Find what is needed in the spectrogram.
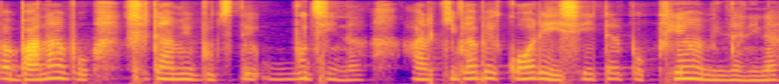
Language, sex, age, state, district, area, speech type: Bengali, female, 18-30, West Bengal, Nadia, rural, spontaneous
